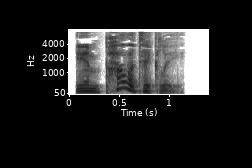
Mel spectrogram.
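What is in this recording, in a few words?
"impoliticly", British English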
